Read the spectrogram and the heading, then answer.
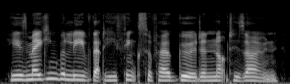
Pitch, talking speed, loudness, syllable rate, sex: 195 Hz, 290 wpm, -19 LUFS, 6.3 syllables/s, female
